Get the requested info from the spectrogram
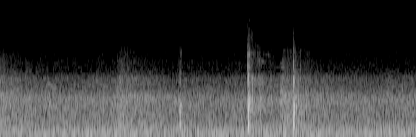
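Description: A pitched softball pops into a catcher's leather mitt. There is a faint knock a little under two seconds in, then two sharp pops about half a second apart, over a steady background hiss.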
